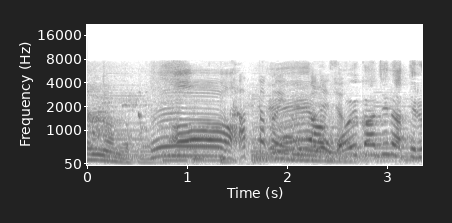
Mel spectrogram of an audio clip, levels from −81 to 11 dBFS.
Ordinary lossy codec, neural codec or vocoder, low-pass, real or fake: none; none; none; real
